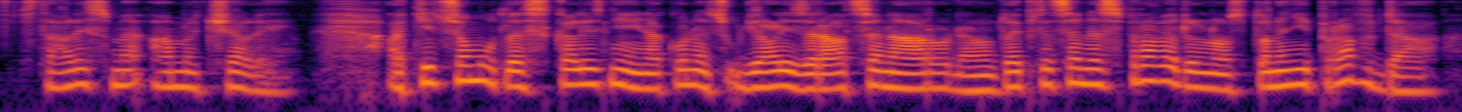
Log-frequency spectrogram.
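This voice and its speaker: A man calmly reading a memoir-style story aloud as an audiobook narrator. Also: on the high side.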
